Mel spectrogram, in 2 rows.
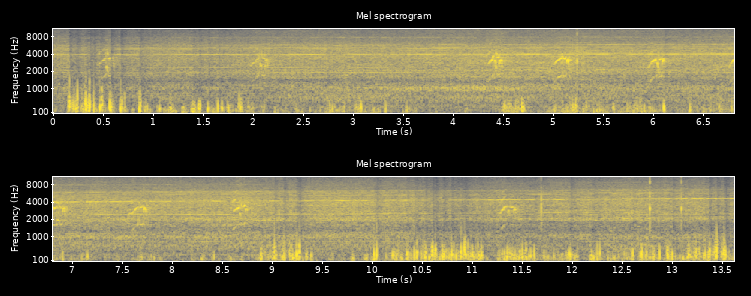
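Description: Steady high whine from the parked Jetstar Airbus A320's auxiliary power unit, with an irregular low rumble underneath. A series of short, evenly spaced chirps comes in midway and again near the end.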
